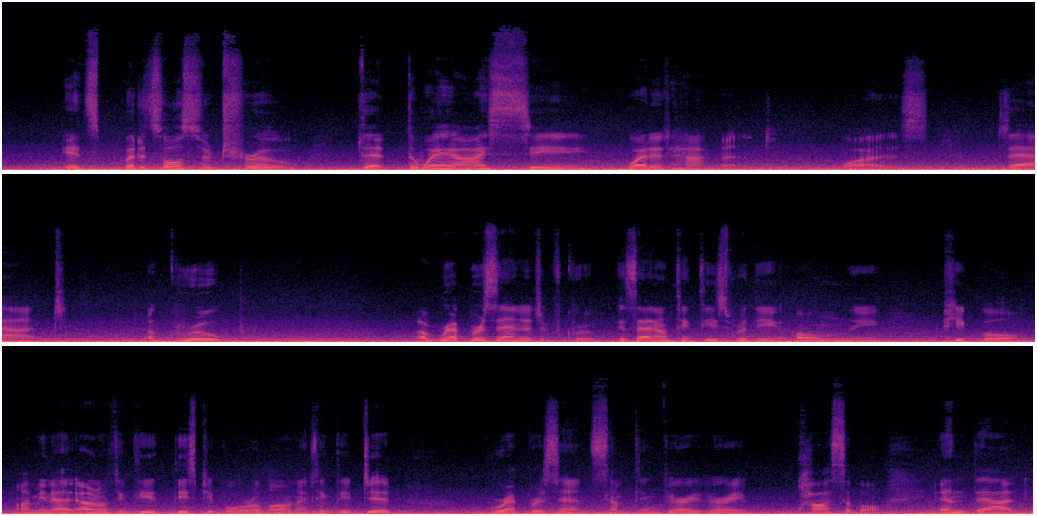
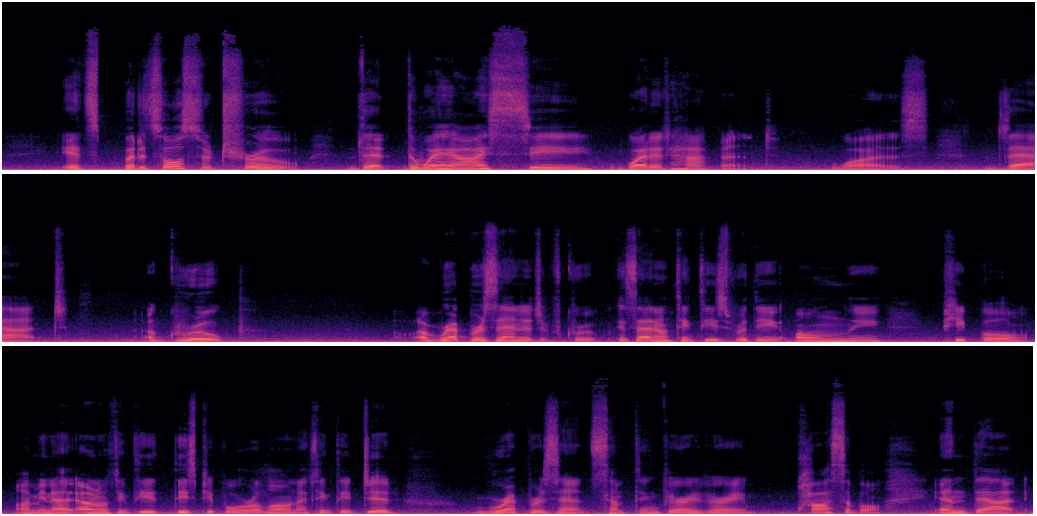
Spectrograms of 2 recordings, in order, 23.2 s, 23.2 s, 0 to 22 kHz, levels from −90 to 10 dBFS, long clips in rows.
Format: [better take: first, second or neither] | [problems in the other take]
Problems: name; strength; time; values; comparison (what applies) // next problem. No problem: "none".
second | low rumble; loud; throughout; 9 dB below the speech; faint in the second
